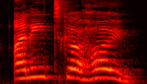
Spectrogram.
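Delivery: shout. Acted. Man telling them he must leave, desperate shout. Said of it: "he shouted to them".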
